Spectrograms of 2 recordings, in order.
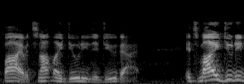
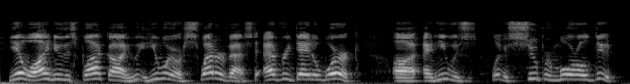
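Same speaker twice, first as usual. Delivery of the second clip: mock objector; 6 semitones higher, 4 dB louder than usual. Mocking an objector's anecdote.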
